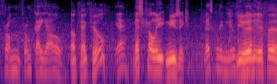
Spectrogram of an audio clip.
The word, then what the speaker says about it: Vescoli: no, but my friend, it is Vescoli V like Victory, Uh-huh.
